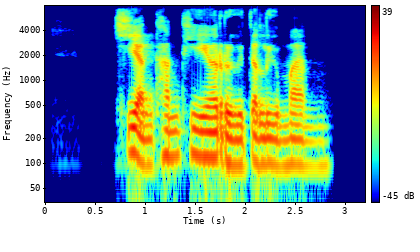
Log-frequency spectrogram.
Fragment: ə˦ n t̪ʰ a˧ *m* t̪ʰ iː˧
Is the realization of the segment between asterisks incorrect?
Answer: yes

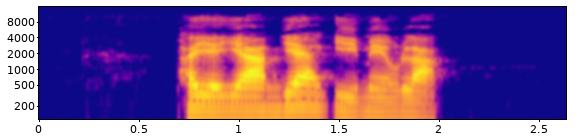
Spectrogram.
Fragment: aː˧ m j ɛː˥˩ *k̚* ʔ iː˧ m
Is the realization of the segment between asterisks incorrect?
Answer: no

